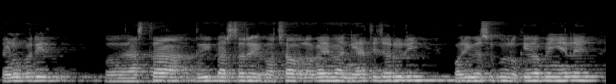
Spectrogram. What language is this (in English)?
Odia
